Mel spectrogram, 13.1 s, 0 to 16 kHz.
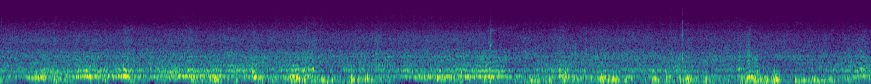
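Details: Honey bees flying in and out at the hive entrance during sunny February weather, recorded at close range with a GoPro Hero 7 Black. Unbroken low humming of wingbeats, with occasional soft taps and clicks against the camera.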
